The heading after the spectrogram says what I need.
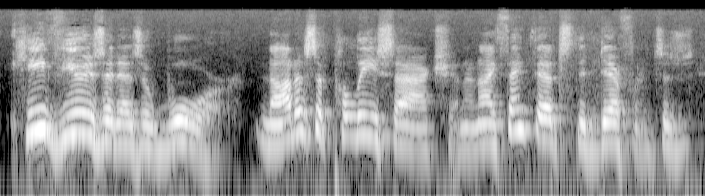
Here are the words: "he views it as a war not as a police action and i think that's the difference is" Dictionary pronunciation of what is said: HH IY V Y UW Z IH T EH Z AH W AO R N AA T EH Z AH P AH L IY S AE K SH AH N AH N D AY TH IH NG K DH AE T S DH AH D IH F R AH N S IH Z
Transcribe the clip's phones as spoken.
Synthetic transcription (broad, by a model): HH IY V Y UW Z IH T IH Z AH W AO R N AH T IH Z AH P AH L IY S AE K SH AH N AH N AY TH IH NG K DH AE T S DH AH D IH F R AH N S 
